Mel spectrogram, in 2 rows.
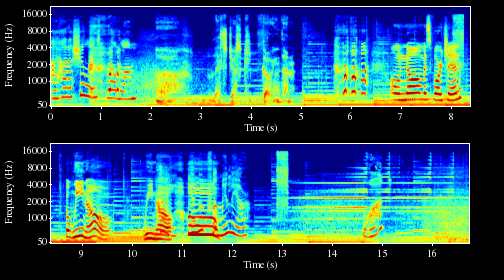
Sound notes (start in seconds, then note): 0.8 chuckles; 5.7 chuckles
